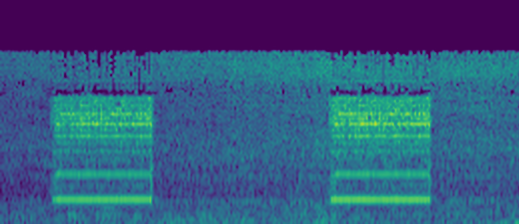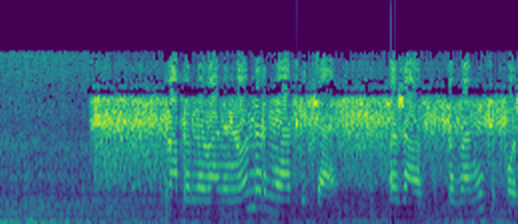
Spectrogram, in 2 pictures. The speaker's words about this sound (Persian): من از تلفن من بید استفاده کنیم رقمش هم میچینیم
